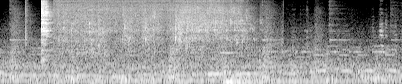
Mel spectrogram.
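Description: Background music, with a sharp click about half a second in followed by about two seconds of hissing noise.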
